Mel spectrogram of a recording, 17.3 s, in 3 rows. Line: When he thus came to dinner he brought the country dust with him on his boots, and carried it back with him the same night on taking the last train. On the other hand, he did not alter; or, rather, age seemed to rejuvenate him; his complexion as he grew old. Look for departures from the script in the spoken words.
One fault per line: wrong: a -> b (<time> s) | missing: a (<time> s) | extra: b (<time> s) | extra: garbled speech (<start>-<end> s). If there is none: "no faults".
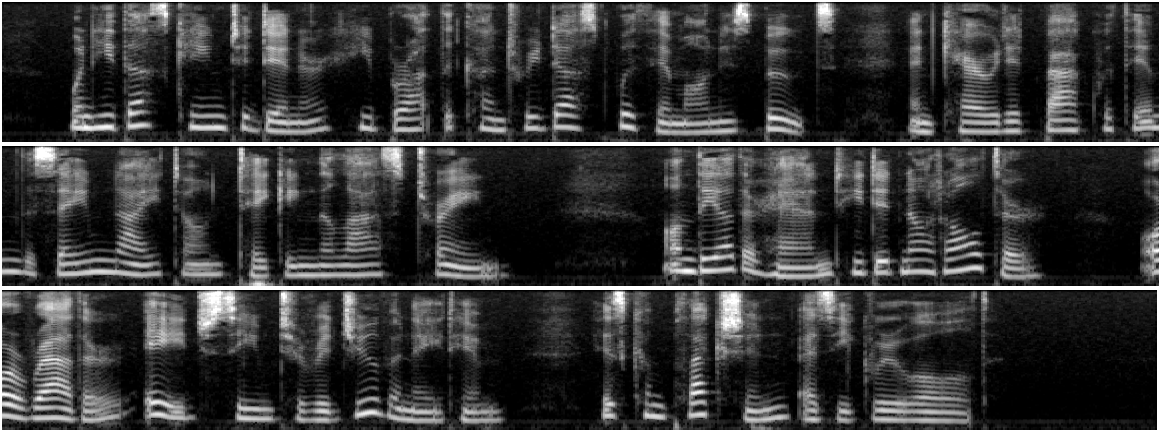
no faults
